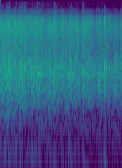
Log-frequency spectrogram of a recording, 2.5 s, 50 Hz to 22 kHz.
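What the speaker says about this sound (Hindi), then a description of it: "बस जोर से ताली बजाओ भाई।" An audience at a Hindi-medium talk with Dr Vikas Divyakirti greets a UPSC 2023 topper with a brief burst of loud, dense clapping that continues without a break.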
